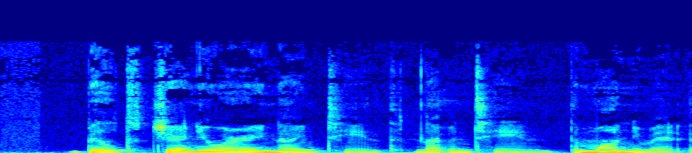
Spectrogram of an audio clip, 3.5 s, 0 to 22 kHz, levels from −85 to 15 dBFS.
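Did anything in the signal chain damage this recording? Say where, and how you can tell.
Yes, damaged data in a compressed stream, at the codec or storage stage: a brief glitch from 2.18 to 2.20 s in the speech. Corrupt bytes made the decoder misread frames and lose sync.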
